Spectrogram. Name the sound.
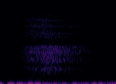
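deep gasping breath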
